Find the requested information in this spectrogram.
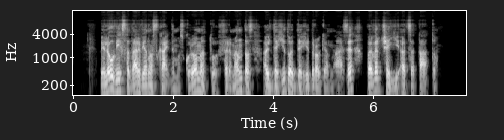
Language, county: Lithuanian, Šiauliai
